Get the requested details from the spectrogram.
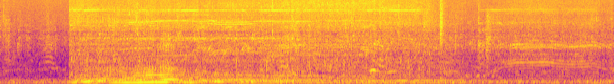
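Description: A model plane's small propeller motor whirs steadily as the plane taxis.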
